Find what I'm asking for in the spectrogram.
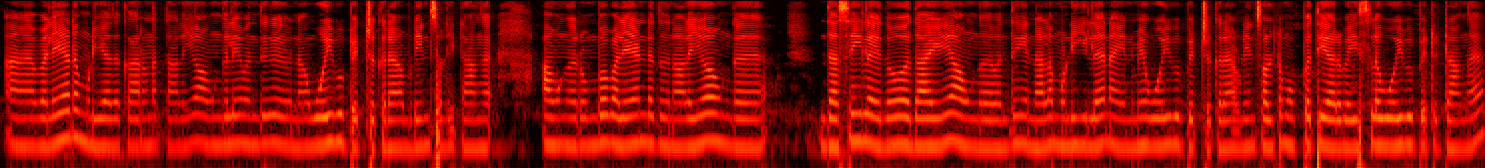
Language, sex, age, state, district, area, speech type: Tamil, female, 30-45, Tamil Nadu, Thanjavur, urban, spontaneous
